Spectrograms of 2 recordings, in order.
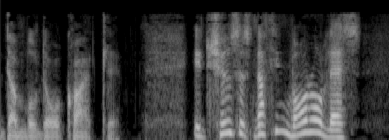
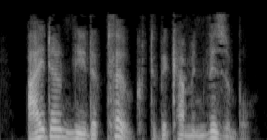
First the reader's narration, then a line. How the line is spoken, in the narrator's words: said Dumbledore gently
